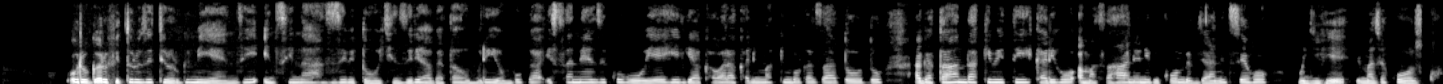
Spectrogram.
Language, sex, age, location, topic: Kinyarwanda, female, 18-24, Kigali, health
